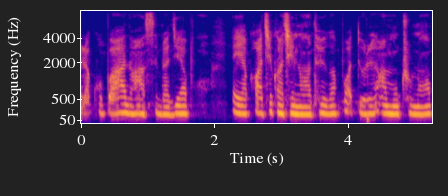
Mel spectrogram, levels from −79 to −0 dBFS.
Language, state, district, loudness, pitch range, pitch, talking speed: Idu Mishmi, Arunachal Pradesh, Lower Dibang Valley, -19 LUFS, 165-180 Hz, 170 Hz, 145 wpm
